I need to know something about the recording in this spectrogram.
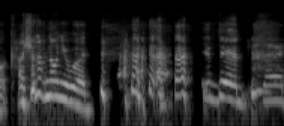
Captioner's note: both laugh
